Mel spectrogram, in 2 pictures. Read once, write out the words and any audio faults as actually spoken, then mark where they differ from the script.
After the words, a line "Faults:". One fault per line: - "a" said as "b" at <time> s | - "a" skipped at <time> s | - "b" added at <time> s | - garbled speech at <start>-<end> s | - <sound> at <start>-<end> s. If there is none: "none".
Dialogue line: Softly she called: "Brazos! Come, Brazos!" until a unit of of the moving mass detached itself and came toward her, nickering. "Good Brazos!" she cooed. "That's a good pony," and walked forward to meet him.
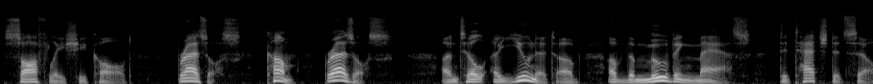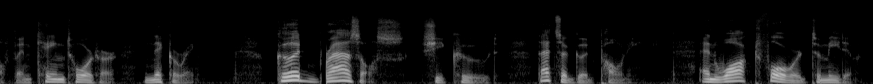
Softly she called: "Brazos! Come, Brazos!" until a unit of of the moving mass detached itself and came toward her, nickering. "Good Brazos!" she cooed. "That's a good pony," and walked forward to meet him.
Faults:
- dropout at 11.9-12.0 s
